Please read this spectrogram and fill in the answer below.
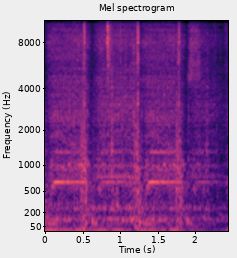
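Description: Epson inkjet printer in the middle of a print job, its print-head carriage sweeping back and forth across the page: a whirring tone on each pass, about three passes in two seconds, with a click at each turnaround.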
